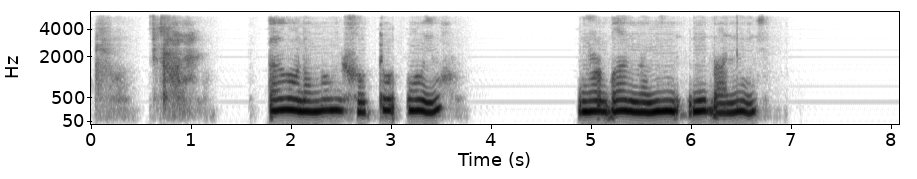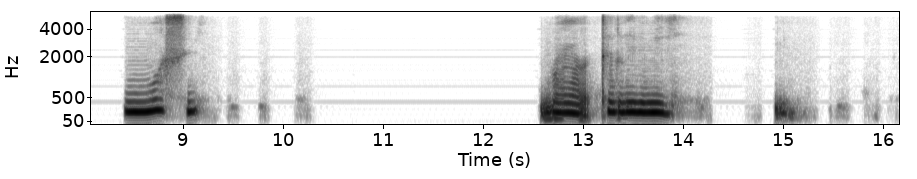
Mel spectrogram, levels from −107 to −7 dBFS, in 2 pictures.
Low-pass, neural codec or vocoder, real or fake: 5.4 kHz; codec, 16 kHz, 1 kbps, FunCodec, trained on Chinese and English, 50 frames a second; fake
